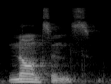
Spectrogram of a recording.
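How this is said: The first vowel is a rounded British vowel. "in a typical transatlantic accent, or at least in British English"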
